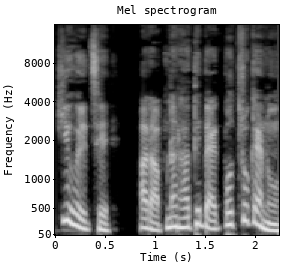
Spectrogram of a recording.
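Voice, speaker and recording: A man's voice: on the high side, animated, fast, darkish tone, slightly rough, no room sound. A man voicing a humble, honest young farmer in a cartoon story, with an earnest manner. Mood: bewildered, protesting.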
